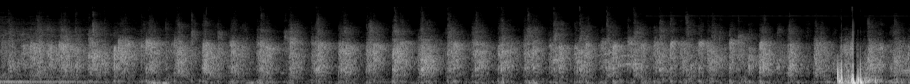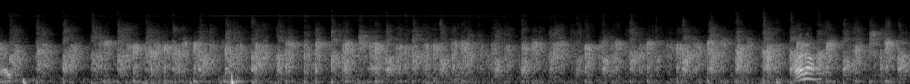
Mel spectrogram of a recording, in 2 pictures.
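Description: Audience applauding with steady, dense clapping, with one low thump about halfway through.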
